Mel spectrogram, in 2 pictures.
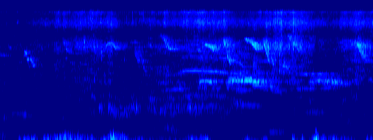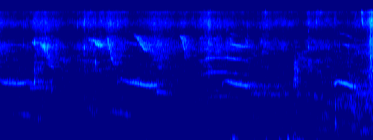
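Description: Birds chirping, many short quick notes throughout. There are low rumbles in the first couple of seconds and a single low thump about two seconds in.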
